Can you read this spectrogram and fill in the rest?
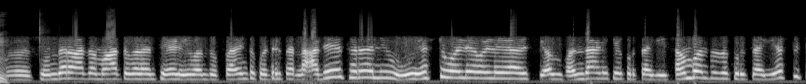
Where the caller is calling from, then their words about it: Musaligi, Karnataka, India; Vijayapura district ಮುಸಾಳಿಗೆ ಗ್ರಾಮದಿಂದ ಮಾತಾಡ್ತಾ ಇದ್ದೀನಿ ಸರ್.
